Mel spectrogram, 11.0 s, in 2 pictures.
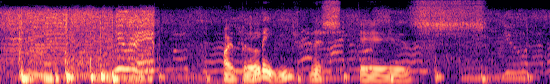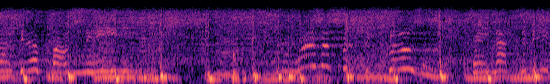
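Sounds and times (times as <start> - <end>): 
1982 funk track with synth bass, punchy drums and sung vocals: 1.1 - 7.1, 8.2 - 10.9
speech: 2.2 - 4.6.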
